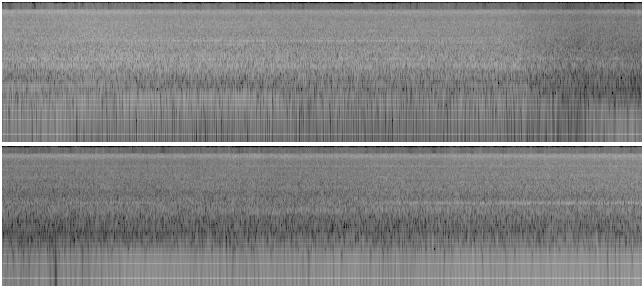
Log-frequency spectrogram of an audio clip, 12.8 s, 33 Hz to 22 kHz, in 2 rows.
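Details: Supercharged Oldsmobile Cutlass V8 after cam swap and re-gasket with new seals: settles from higher speed into a steady, deep, even idle with no knocking or tapping; healthy-sounding engine.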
